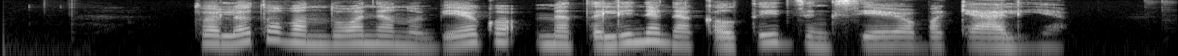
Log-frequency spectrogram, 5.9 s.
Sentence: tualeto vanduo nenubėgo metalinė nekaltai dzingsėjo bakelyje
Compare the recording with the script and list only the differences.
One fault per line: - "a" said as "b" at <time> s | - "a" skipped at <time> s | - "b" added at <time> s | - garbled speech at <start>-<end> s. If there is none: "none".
none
